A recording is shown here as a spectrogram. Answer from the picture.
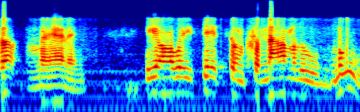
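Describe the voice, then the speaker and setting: This man has a New York accent. His intonation is lively. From New York, the Bronx. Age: 60s. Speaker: hip-hop pioneer MC. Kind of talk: radio interview. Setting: phone call.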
